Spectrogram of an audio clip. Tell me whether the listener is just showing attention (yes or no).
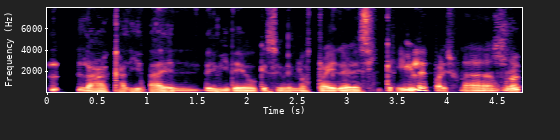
no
